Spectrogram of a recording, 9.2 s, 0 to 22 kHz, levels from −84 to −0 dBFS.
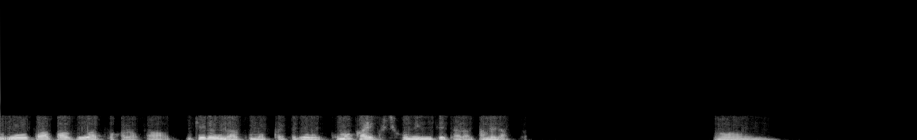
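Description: Speex codec damage throughout: starved excitation makes the speech hoarse and noisy, with nothing above 3.9 kHz, fitting roughly 8 kbps.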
